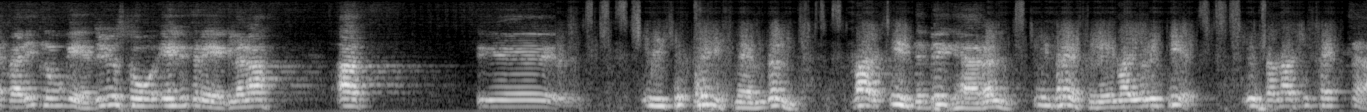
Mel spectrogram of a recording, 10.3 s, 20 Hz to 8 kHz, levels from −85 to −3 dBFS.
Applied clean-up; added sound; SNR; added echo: neural separator model SepFormer DNS4.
